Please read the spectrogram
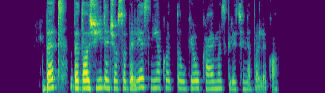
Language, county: Lithuanian, Vilnius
